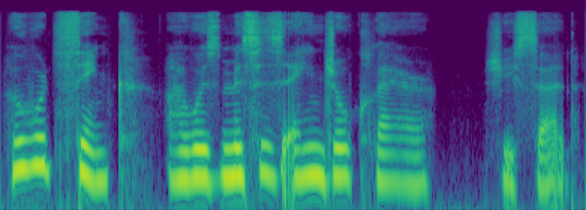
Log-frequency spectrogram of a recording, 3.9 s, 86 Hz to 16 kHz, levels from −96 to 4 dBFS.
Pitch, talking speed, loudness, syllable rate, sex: 195 Hz, 155 wpm, -17 LUFS, 3.5 syllables/s, female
